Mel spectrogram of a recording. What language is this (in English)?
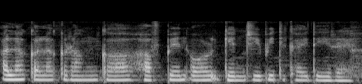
Hindi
